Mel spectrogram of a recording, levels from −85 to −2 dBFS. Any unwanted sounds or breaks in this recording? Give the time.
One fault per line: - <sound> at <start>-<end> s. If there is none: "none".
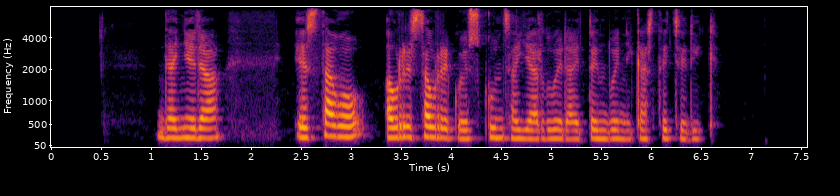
none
